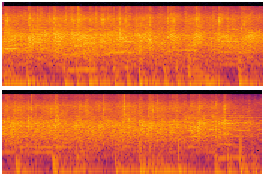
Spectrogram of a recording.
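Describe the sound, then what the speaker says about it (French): A studio audience on a French talk show bursts into steady, full applause to welcome two guests, a loud continuous wash of clapping with low crowd murmur and a few voices underneath. "Et je vous demande donc d'applaudir Lio et Dora Moutot."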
